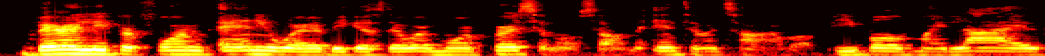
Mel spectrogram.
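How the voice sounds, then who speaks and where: In a Spanish accent, a man with a fairly high pitch talks at a fairly quick pace using monotone, flat intonation. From Cuba. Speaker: singer-songwriter and guitarist. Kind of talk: casual podcast interview.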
